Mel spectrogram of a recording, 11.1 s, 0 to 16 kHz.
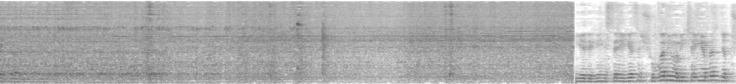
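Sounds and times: electric hand mixer whipping: 0:00.0 - 0:08.6.

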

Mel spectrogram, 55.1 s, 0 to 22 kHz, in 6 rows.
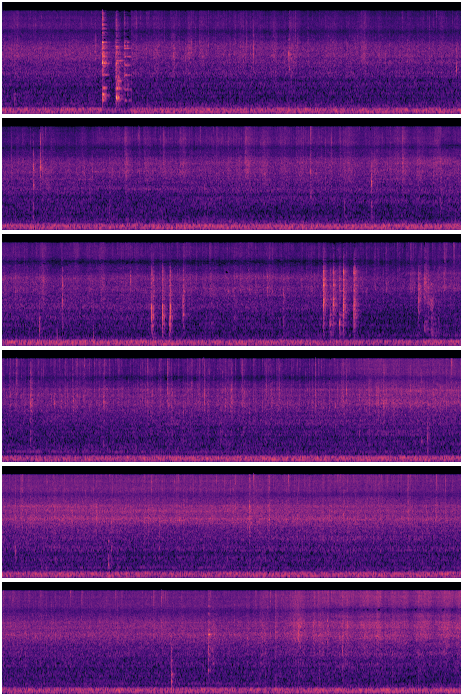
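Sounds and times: low rumble: 0:00.6 - 0:39.8
wooden spoon scraping a wok: 0:50.0 - 0:55.0.

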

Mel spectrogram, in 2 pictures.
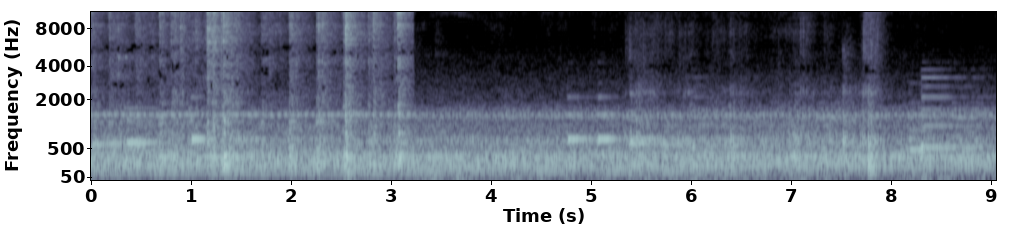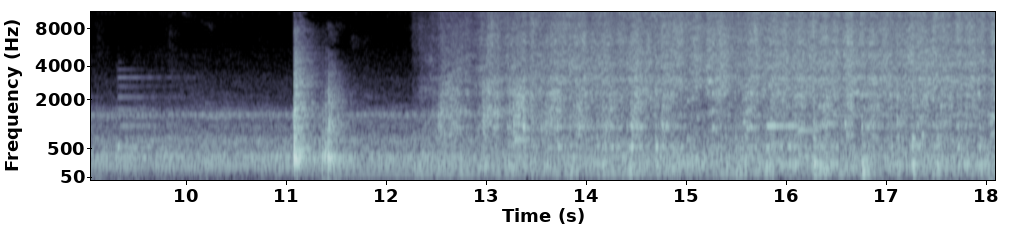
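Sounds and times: wire whisk beating liquid in bowl: 0:12.4 - 0:18.0.

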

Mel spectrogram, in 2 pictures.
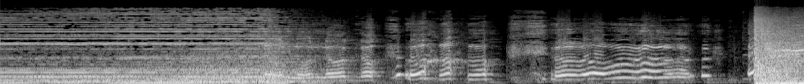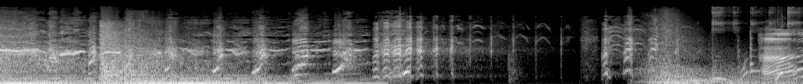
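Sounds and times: wavering comic music: 0:00.0 - 0:12.5, 0:14.2 - 0:16.0
loud firecracker blast: 0:07.5 - 0:10.1.

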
